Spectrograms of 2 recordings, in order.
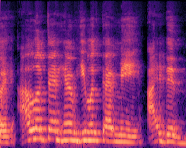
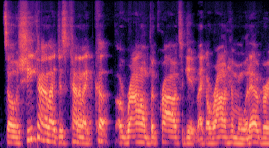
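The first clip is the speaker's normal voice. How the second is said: ordinary talk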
